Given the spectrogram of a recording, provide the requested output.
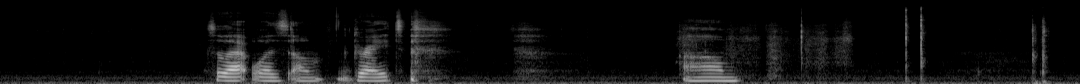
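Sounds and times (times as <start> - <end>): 
low hum: 0.0 - 10.8
speech: 2.1 - 4.2, 6.9 - 7.5
typing on a computer keyboard: 9.0 - 9.4, 10.3 - 10.6.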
